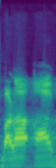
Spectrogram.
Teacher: बड़ा आ विवृत होता है जिसके उच्चारण में मुख द्वार पूरी तरीके से खुला रहता है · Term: विवृत स्वर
